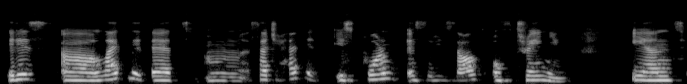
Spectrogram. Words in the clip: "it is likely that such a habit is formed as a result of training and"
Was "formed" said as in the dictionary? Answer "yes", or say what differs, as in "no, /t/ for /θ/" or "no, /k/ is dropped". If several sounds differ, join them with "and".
yes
